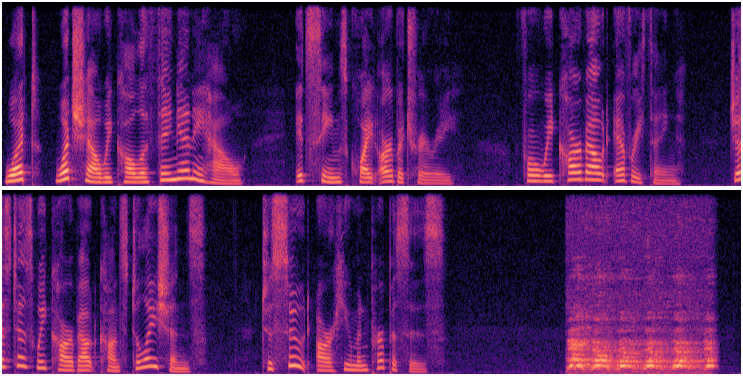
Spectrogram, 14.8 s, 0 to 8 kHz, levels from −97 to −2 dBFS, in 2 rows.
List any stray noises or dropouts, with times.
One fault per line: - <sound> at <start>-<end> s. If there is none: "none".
- bark at 13.0-14.6 s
